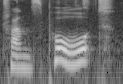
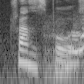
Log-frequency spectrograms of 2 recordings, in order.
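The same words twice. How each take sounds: First: The stress is on the second syllable. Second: The stress is on the first syllable. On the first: The speaker calls it wrong. "not stress transport" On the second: The speaker calls it right. "It's just transport. Stress is on the first syllable"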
